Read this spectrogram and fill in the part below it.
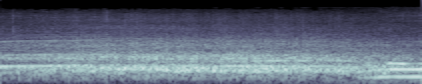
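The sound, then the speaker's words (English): A loud, steady crowd roar of MAGA fans cheering at a Trump rally fills the whole short stretch, a dense wash of many voices with no single words standing out. “But now that Trump says he's won, all of a sudden they're cheering.”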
